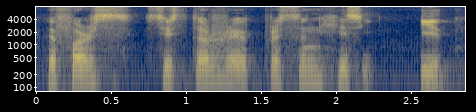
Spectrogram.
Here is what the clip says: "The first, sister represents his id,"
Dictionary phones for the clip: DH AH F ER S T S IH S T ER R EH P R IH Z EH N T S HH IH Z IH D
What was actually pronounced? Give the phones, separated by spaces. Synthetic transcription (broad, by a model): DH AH F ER S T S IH S T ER R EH P R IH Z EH N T HH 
